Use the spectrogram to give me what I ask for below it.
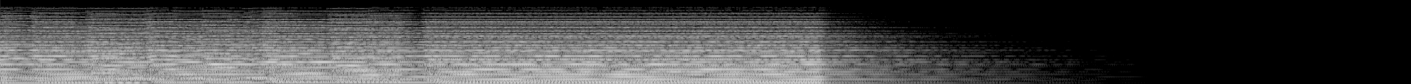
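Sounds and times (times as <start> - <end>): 
trumpet piece: 0.0 - 10.0.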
